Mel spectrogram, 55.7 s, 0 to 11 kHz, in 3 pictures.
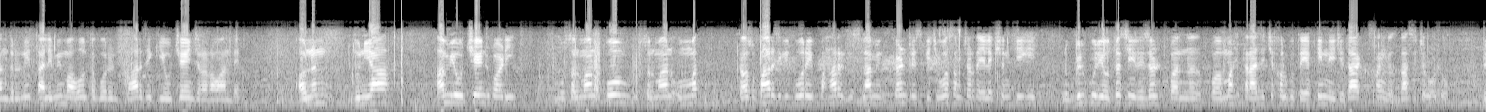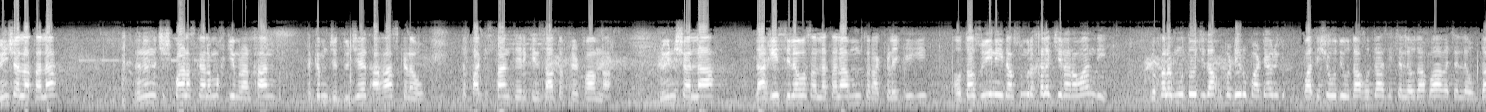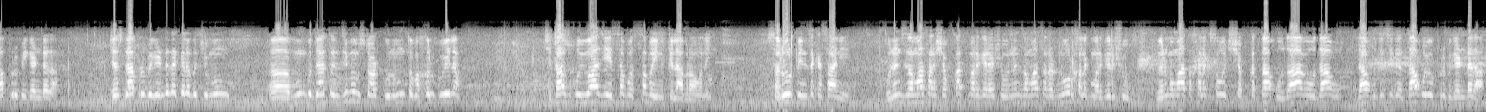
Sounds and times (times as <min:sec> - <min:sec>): Male speech, man speaking: 0:00.0 - 0:03.1, 0:03.7 - 0:19.4, 0:20.2 - 0:37.9, 0:38.5 - 0:43.0, 0:44.0 - 0:46.1, 0:46.8 - 0:55.7
Narration, monologue: 0:00.0 - 0:55.7.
